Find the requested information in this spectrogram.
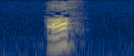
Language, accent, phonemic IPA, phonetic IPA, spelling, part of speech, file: Armenian, Eastern Armenian, /ɑh/, [ɑh], ահ, noun, Hy-ահ.ogg
- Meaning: fear, fright; dread, terror; anxiety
